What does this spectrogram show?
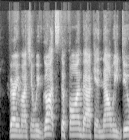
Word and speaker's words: Stephon: But it is Stefan, not Stefan. So we do have, like, Stephon Marbury is the way that it is pronounced.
